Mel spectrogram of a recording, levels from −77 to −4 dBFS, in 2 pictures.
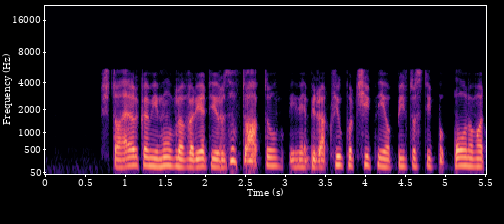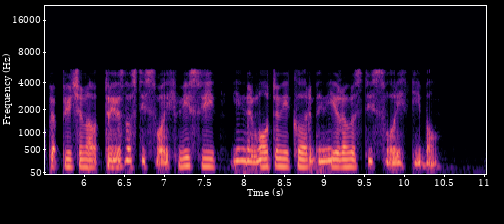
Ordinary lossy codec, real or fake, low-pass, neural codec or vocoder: none; fake; 5.4 kHz; autoencoder, 44.1 kHz, a latent of 192 numbers a frame, MeloTTS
